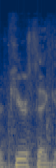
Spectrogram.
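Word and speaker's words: Kjerstad: Not when the Yankees are laughing in the damn dugout after Kiersted gets hit in the head. Silent J.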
